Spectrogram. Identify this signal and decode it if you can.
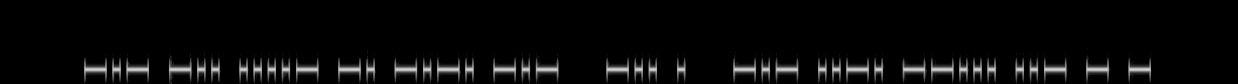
Morse code, heard as a keyed tone, about 17 wpm, 700 Hz. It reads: KD4NCK DE KF7UTT
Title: USA Callsign DE Callsign 17wpm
